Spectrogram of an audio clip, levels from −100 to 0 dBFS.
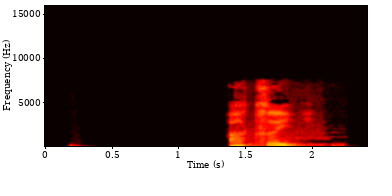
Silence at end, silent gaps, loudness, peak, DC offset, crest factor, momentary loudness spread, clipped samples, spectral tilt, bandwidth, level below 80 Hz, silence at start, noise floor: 0.2 s; none; -39 LUFS; -22 dBFS; under 0.1%; 22 dB; 17 LU; under 0.1%; -4.5 dB/octave; 7.6 kHz; -72 dBFS; 1.4 s; under -90 dBFS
